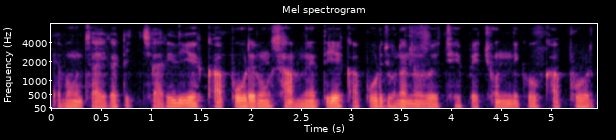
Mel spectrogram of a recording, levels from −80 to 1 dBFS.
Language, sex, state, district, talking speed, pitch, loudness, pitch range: Bengali, male, West Bengal, Paschim Medinipur, 155 wpm, 95 Hz, -23 LUFS, 95-100 Hz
